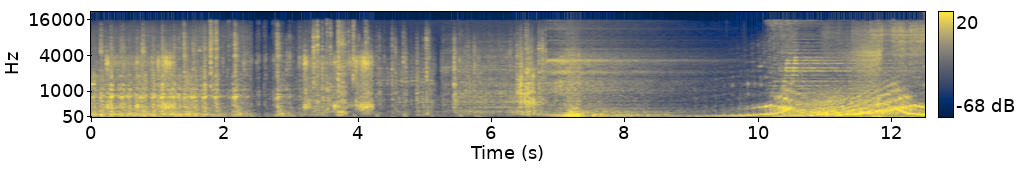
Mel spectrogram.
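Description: Logo-reveal sound effects: a rush of whooshes and sharp hits, then rising and falling sweeps that build into a deep rumble near the end as the crest settles.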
